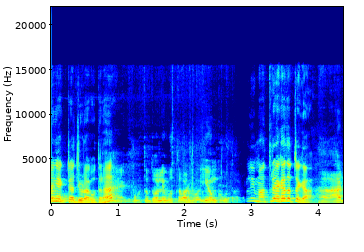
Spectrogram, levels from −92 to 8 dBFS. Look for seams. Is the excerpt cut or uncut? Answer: cut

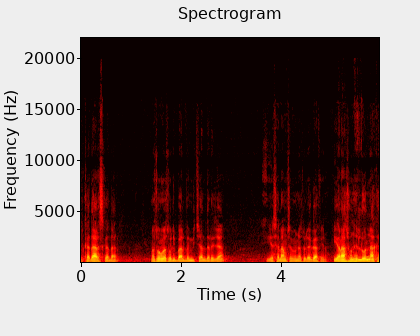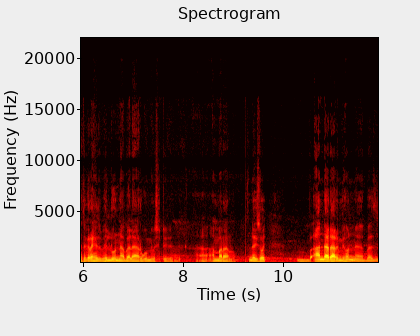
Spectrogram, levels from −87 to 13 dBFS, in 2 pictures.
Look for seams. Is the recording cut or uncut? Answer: cut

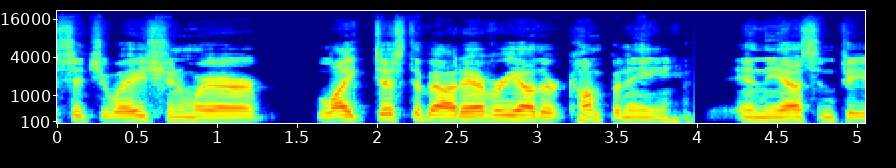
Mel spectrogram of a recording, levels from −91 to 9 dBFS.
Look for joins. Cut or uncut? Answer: uncut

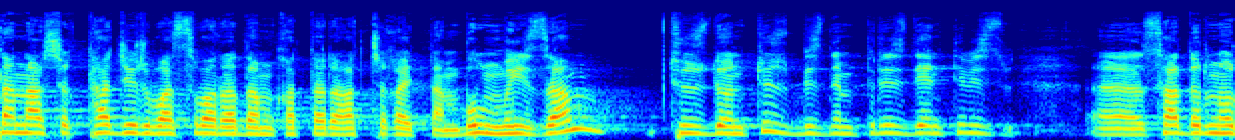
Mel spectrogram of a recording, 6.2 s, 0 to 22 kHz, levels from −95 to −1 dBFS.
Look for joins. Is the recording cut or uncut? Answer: uncut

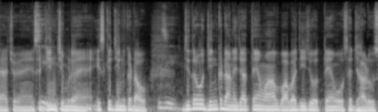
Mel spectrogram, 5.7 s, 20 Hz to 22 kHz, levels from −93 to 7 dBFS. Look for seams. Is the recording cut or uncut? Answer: uncut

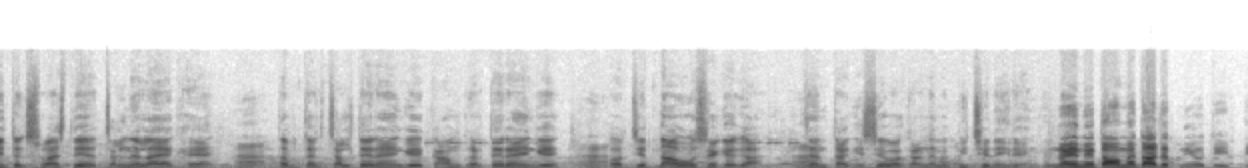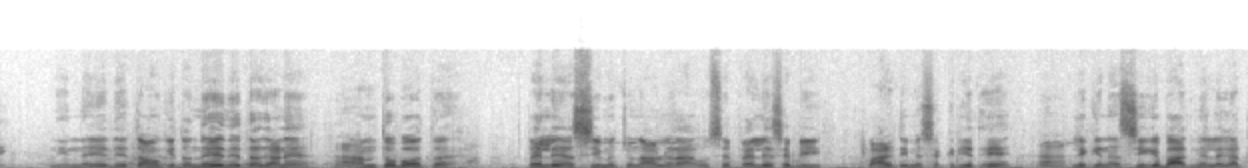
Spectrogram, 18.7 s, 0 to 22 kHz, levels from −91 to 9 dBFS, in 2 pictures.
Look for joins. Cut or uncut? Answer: uncut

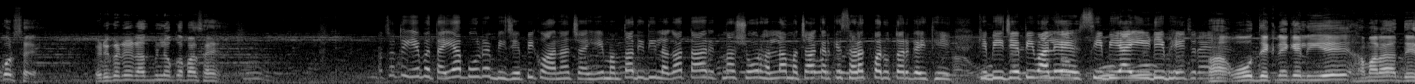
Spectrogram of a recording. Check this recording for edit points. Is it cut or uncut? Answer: uncut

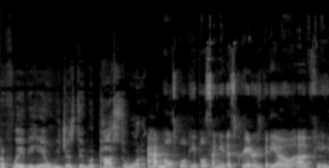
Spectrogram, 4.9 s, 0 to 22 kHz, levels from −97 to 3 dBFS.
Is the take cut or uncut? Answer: cut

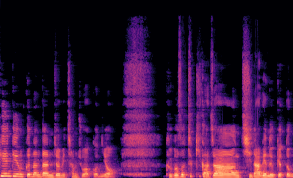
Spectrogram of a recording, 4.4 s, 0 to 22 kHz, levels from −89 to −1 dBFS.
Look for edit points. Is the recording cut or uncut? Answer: uncut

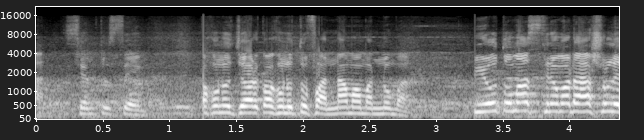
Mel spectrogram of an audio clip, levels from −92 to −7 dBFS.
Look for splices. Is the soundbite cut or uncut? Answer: cut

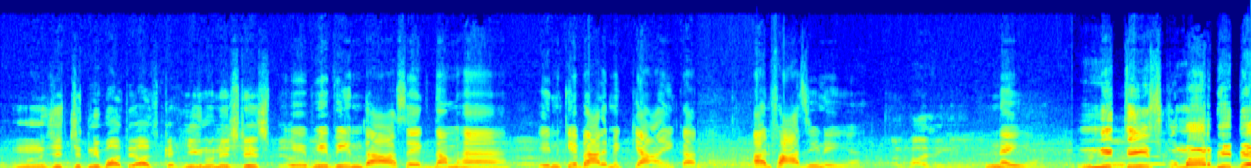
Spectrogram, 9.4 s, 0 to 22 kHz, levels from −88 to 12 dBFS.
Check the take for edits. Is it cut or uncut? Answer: cut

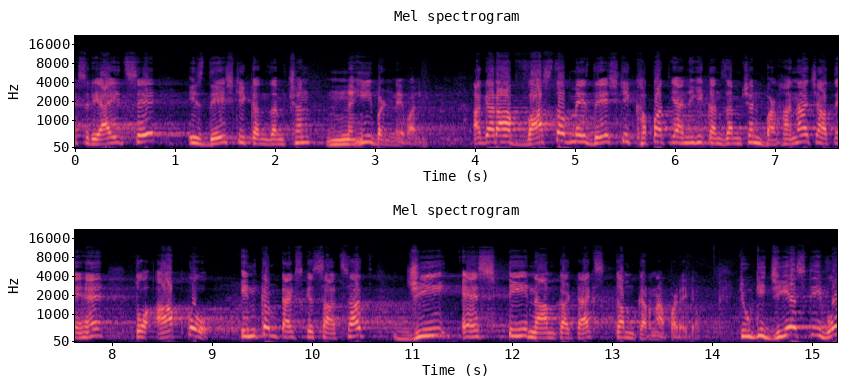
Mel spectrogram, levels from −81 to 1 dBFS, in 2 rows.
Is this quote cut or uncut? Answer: uncut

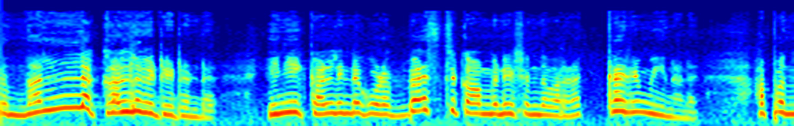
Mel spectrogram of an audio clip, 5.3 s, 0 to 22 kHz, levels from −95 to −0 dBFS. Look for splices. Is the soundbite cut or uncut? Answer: uncut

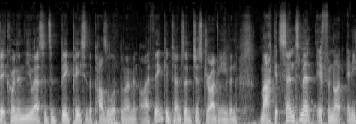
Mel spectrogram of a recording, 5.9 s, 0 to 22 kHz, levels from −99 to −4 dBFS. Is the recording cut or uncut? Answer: uncut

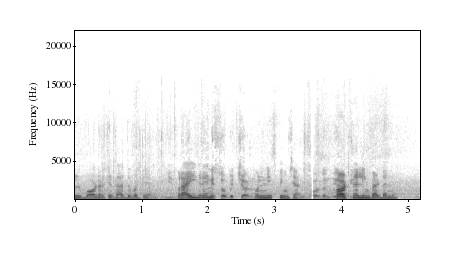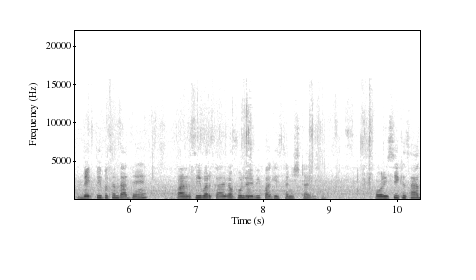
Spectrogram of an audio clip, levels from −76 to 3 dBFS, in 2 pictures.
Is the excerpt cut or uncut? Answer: uncut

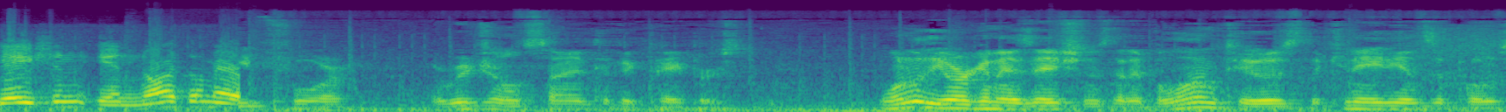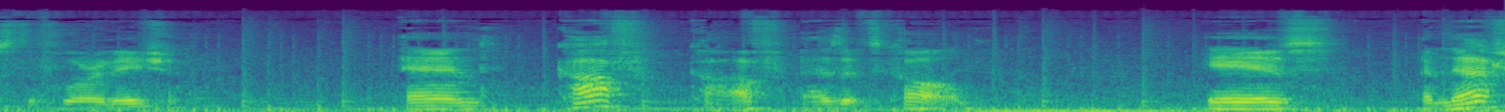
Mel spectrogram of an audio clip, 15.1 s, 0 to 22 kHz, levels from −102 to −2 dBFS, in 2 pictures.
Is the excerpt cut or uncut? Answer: uncut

